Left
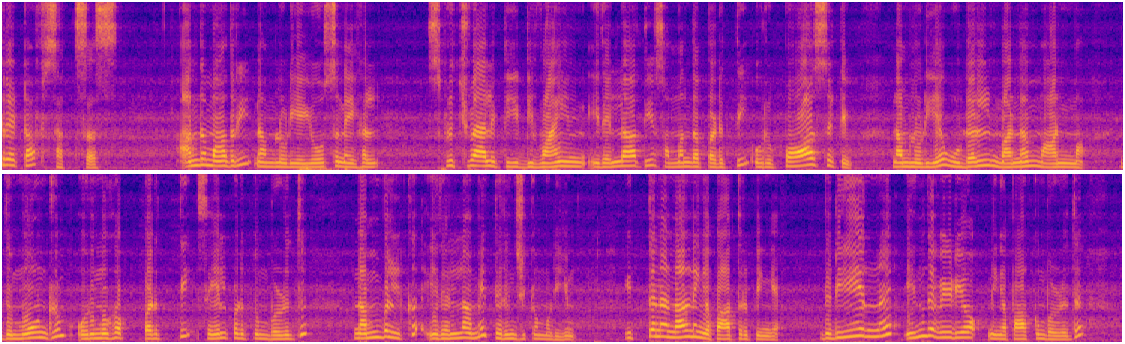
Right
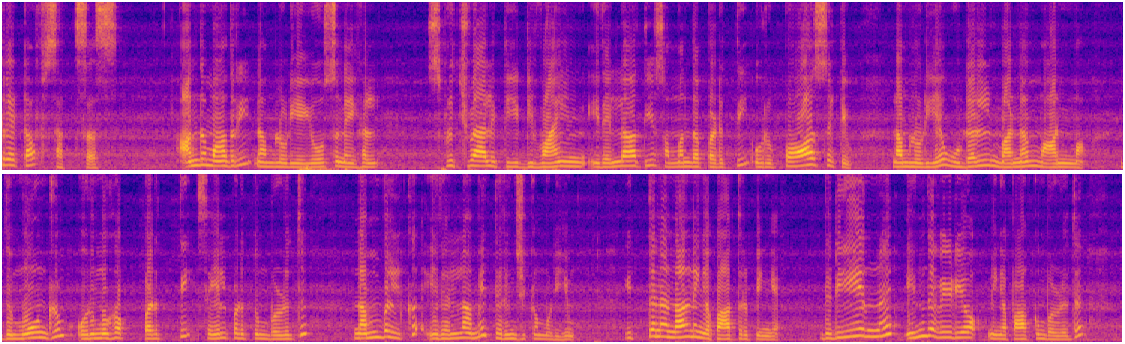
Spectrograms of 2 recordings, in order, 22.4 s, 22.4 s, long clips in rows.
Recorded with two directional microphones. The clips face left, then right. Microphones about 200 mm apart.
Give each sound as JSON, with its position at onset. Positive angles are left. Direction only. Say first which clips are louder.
{"t": 0.0, "sound": "speech", "louder": "left 2 dB", "side_deg": 10}
{"t": 5.9, "sound": "speech", "louder": "left 1 dB", "side_deg": 10}
{"t": 11.3, "sound": "speech", "louder": "even", "side_deg": 0}
{"t": 11.6, "sound": "speech", "louder": "left 1 dB", "side_deg": 10}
